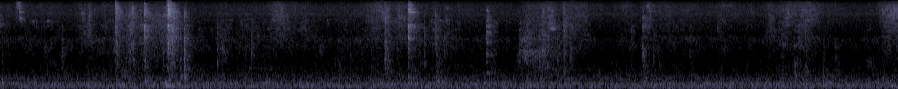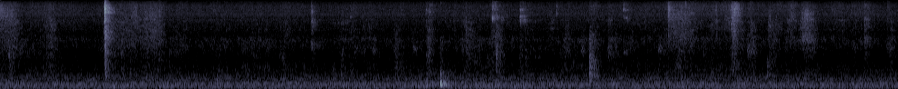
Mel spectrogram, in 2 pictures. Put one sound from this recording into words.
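A woman speaks calmly at a distance in a quiet room.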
